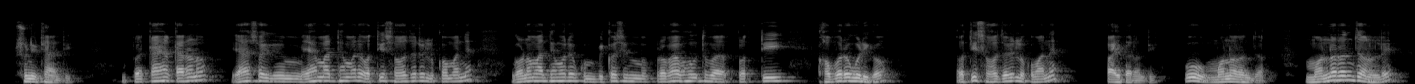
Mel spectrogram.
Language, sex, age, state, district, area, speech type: Odia, male, 30-45, Odisha, Nayagarh, rural, spontaneous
